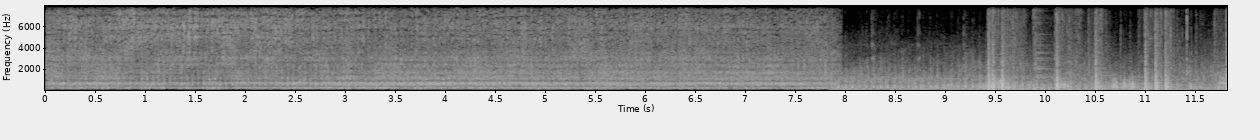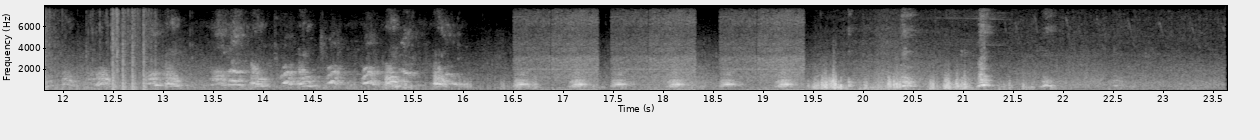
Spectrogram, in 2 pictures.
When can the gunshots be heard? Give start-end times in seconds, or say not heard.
9.4-13.0.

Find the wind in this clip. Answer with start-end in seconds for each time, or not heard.
8.8-23.6.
